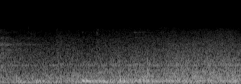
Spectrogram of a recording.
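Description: Steady background hum and room noise of a large hall picked up through a microphone, with a faint steady whine.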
